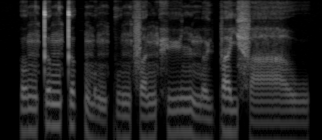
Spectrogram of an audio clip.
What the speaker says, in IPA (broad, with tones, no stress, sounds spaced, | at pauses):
ʊ˧ ŋ t̪ ʊ˥ ŋ t̪ ʊ˥ k̚ m ʊ˨˩ ŋ kʷ ɪ˨ ŋ f ɐ˨˧ ŋ h yː˧ n m ɵ˨ ɥ p ɐ˥ j f aː˨ w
